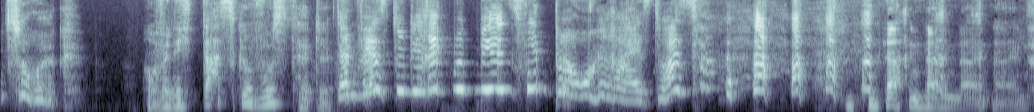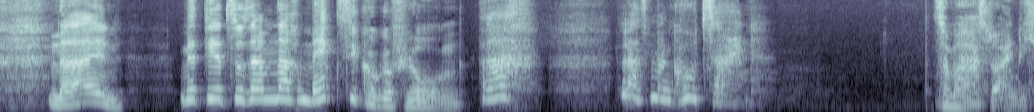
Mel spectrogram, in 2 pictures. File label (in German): Hoerspiel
